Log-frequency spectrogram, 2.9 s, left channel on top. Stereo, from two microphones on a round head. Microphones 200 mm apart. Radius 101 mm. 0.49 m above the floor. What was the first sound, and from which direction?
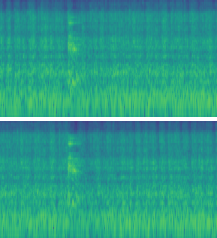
A cough, 25° right (ahead or behind).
